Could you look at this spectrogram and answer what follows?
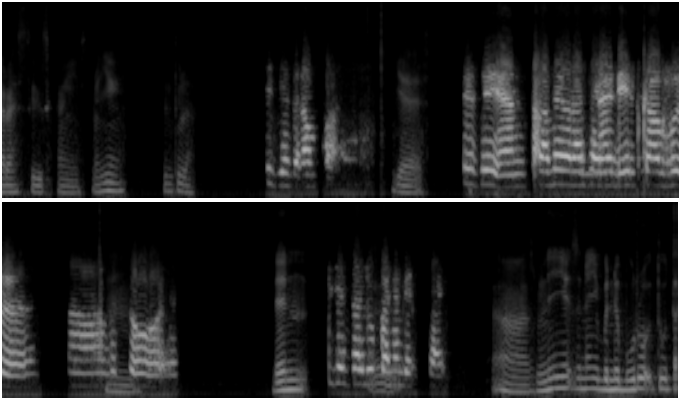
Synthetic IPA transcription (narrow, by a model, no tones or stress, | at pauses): ɾasəsə̥kalisəbənaɲə | sənt̪ulah | tid͡ʒat̪aʔnampaʔ | jɛ̰s | ɛsejant̪a̰ʔamaoɾaŋsaɾadiskavə | abət̪ʊl | dɛn | id͡ʒasalupanãmbɛt̪̚pɔjt̚ | asəbənaɲəsənaɲəbəndəbuɾʊʔt̪ut̪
